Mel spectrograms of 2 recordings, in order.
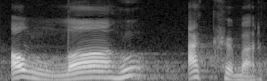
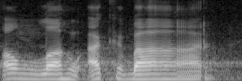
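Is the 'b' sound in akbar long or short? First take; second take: short; long. First: The b sound in akbar is short. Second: The b sound in akbar is drawn out. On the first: It means God is the greatest. The speaker calls it right. "Maka Allahu akbar" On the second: The meaning shifts toward a drum. The speaker calls it wrong. "tidak Allahu akbar"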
